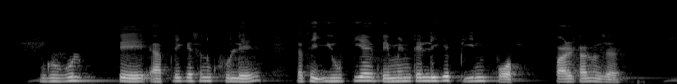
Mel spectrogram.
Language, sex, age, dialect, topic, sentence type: Bengali, male, 18-24, Western, banking, statement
